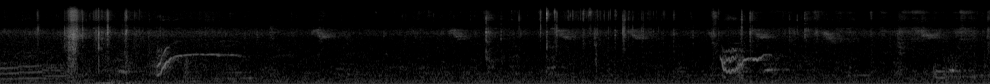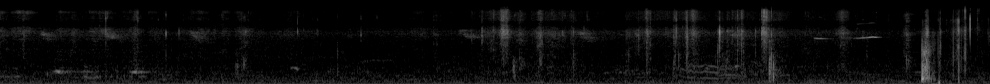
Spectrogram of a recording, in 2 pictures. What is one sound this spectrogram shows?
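Puppies scuffle and scrape on a hard floor.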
